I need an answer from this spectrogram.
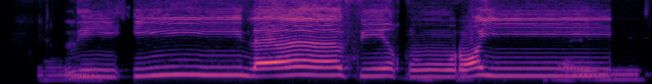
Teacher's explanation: Di sini pun juga hati-hati tidak dibaca Quraisy, hati-hati, tapi Quraisy ya. Quraisy dibaca panjang, kita cukup baca saja 4 harokat biar konsisten. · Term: madlin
